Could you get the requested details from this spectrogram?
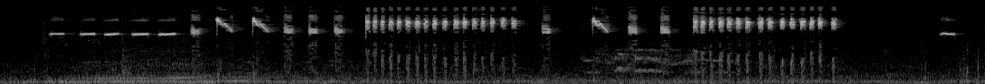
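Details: Konin bird in steady song, full of fill-in phrases. Short high repeated notes and upslurred whistles are broken by two long rapid buzzy trills. A faint low hum sits underneath.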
